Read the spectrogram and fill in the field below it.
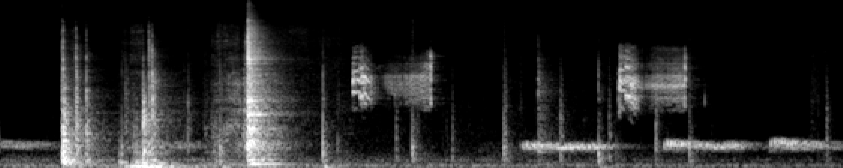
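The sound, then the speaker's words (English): Doves coo in short, hollow, repeated calls, steady, broken by a few heavy thumps or flaps early on and some brief higher chirps. No one speaks. “Now there are doves?”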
